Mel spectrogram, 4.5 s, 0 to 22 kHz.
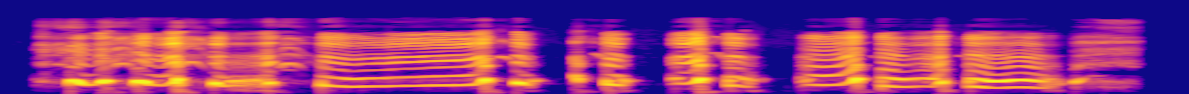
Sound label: Crying Sobs, Crying, 1 girl, short, sobbing, human voice, kid, child, female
